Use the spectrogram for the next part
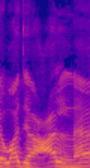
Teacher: ওয়াও ঠোঁট গোল করে উচ্চারণ করতে হবে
